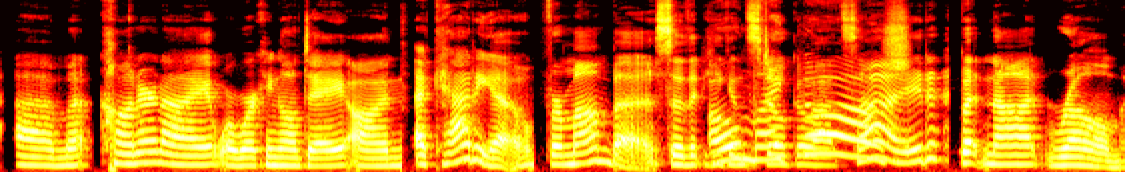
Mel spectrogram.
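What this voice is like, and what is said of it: Soft, soothing voice with vocal fry. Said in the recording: “my ASMR voice ... when I'm like physically tired ... it manifests in like a fun little ASMR voice ... Like a deep vocal fry. A soothing.”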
